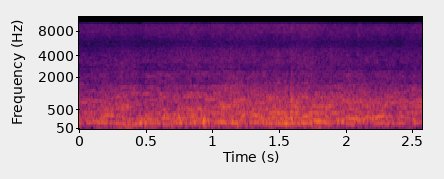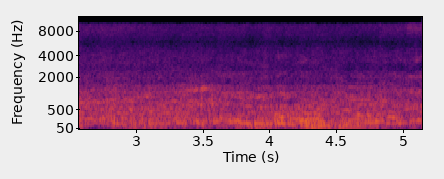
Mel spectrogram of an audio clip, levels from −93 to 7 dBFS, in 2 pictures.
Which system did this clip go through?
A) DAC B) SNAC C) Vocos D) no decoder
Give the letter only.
B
